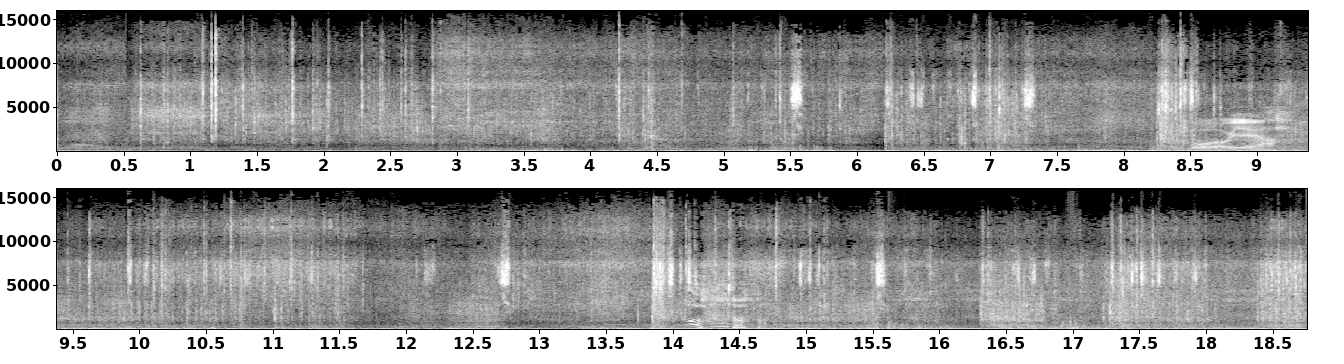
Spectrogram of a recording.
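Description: Knobby tyres crunch and rumble over a dirt trail.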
